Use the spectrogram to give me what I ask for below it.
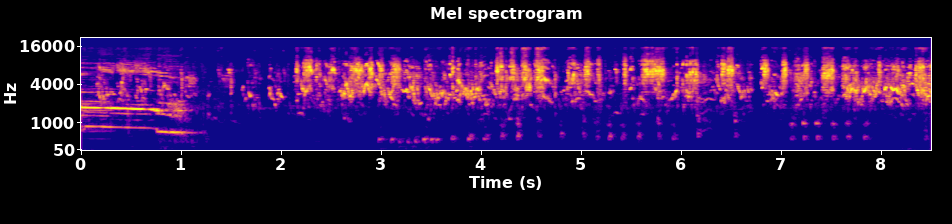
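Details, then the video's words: Pet budgerigars, several birds, chirping happily: after a brief lower call, a dense, continuous high chattering warble runs throughout, scratchy and rapid, over soft repeated low clicking notes. "Cute Budgies Chirping Sounds"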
